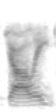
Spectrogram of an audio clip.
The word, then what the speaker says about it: Jolley: Spell your last name for everyone because they may not, it sounds like it's just spelled like Jolly, but it's not. So would you explain to everybody? – Sure. My last name is Jolly, J-O-L-L-E-Y.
